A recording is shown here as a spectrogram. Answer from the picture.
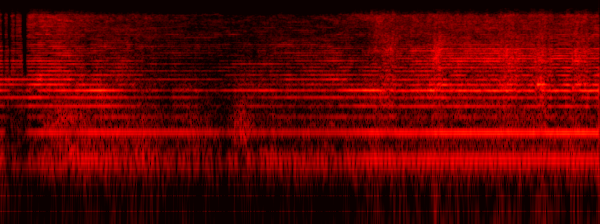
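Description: Electric hair clippers running with a steady hum while cutting a fade at the side of a man's head. The cutting hiss gets louder in the second half.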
